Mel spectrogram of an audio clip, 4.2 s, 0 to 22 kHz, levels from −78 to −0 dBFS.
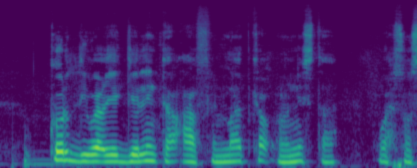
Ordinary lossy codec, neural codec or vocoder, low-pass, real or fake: none; codec, 44.1 kHz, 7.8 kbps, Pupu-Codec; 19.8 kHz; fake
